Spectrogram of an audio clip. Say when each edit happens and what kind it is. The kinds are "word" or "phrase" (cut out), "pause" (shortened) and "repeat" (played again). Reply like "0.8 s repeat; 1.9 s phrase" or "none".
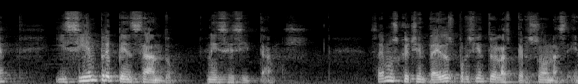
2.1 s phrase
